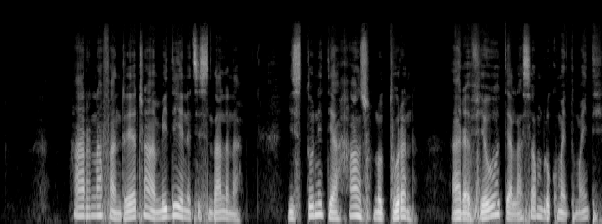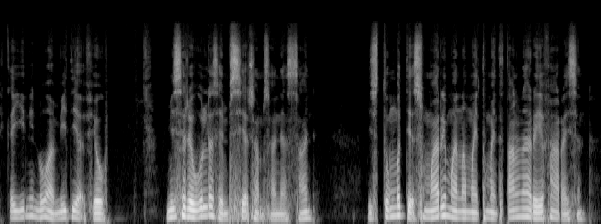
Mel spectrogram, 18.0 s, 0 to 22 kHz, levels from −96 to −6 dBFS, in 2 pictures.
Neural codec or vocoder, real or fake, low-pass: none; real; 14.4 kHz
